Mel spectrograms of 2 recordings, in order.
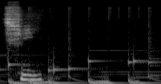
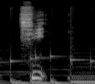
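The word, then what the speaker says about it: ち: Not T, but chi. Chi. Okay? It's pronounced chi.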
